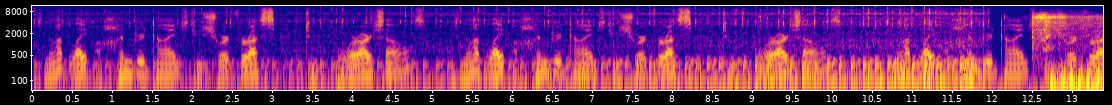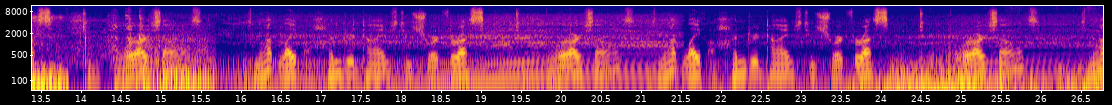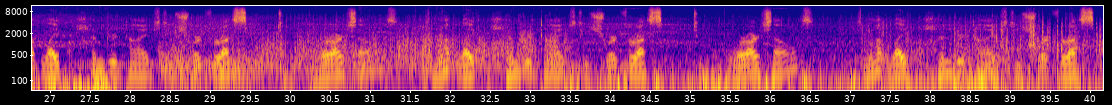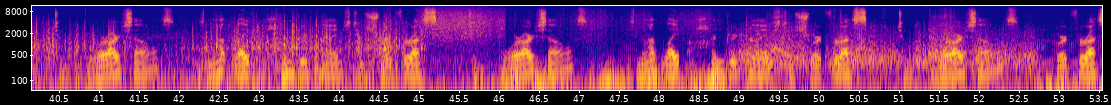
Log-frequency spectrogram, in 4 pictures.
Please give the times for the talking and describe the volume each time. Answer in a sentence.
The talking can be heard from 0.0 to 53.5 s, at a steady volume.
